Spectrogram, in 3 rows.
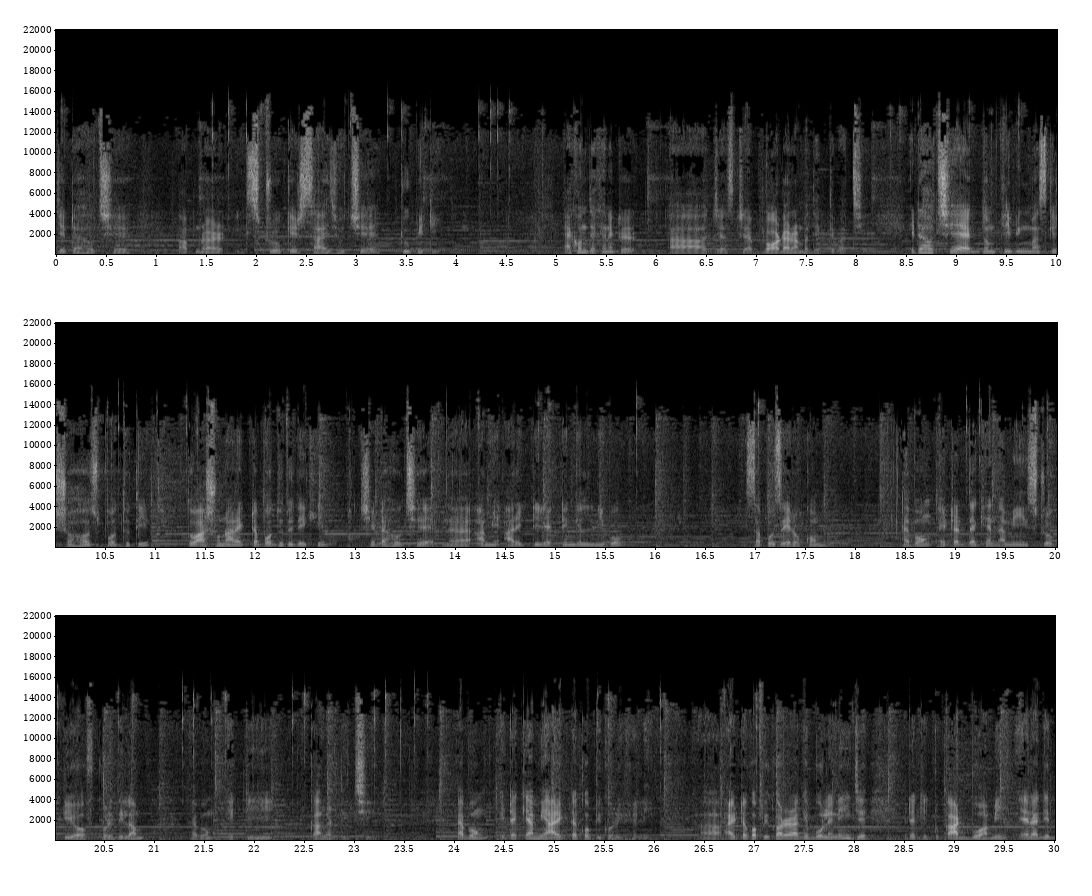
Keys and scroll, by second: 26.5 Escape.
